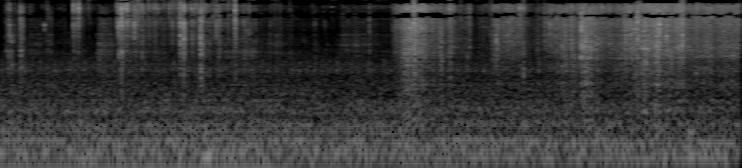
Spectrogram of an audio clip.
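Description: Crunching bites and chewing of a crisp fried spring roll, with the thickest crackle about four seconds in and more near the end, over a steady low hum in the car cabin.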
